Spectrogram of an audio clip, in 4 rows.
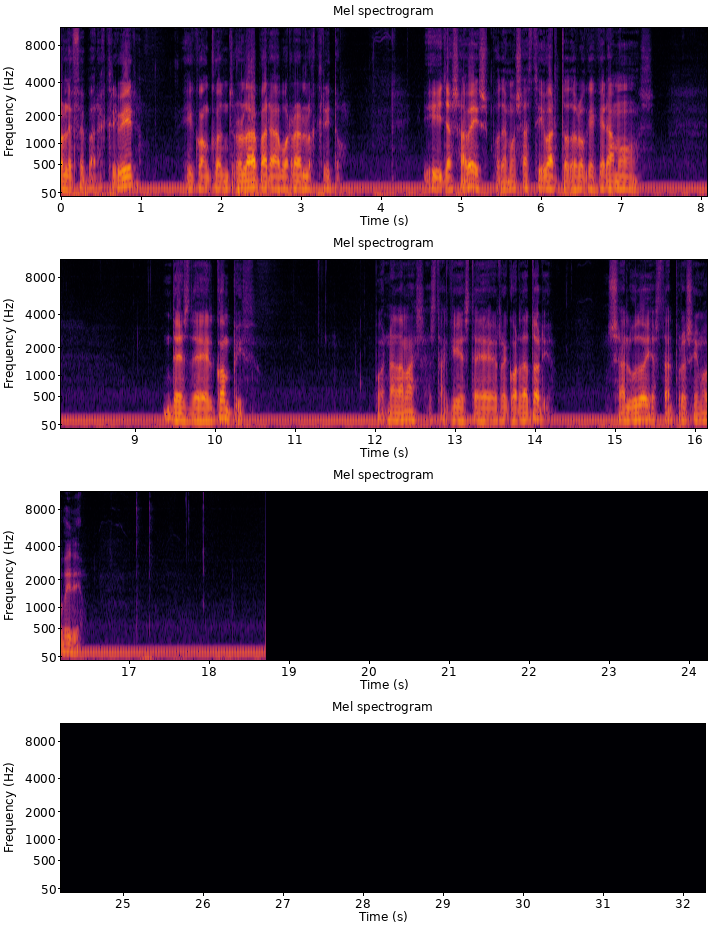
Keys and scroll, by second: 3.0 ctrl+a.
